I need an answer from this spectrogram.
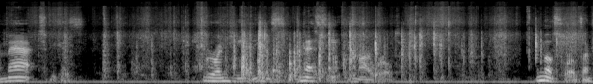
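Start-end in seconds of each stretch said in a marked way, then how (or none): none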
